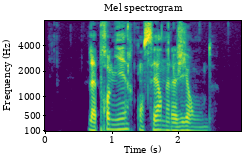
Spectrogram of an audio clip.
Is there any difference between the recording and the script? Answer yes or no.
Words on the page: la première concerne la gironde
no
